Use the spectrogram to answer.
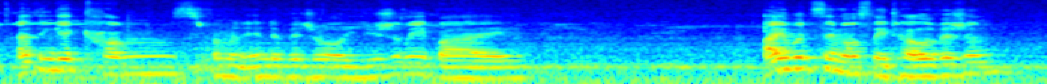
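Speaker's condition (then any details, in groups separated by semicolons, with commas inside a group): No condition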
